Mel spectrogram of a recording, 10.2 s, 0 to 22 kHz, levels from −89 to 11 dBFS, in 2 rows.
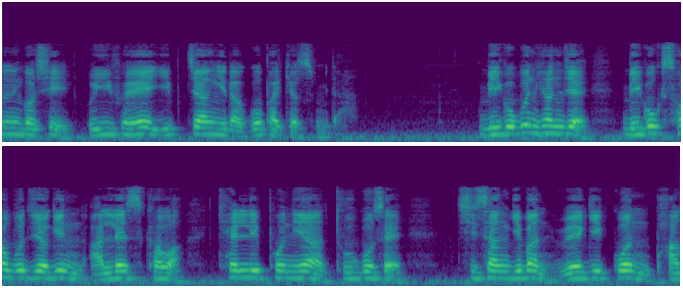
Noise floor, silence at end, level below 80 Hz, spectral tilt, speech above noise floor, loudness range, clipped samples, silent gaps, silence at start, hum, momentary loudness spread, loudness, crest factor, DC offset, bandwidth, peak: -51 dBFS; 0 s; -52 dBFS; -4 dB/octave; 28 dB; 4 LU; under 0.1%; none; 0 s; none; 9 LU; -24 LUFS; 18 dB; under 0.1%; 7.6 kHz; -6 dBFS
